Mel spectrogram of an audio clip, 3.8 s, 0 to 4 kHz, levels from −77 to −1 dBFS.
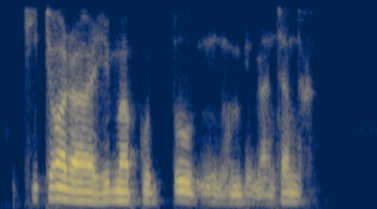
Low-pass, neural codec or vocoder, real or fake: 3.6 kHz; codec, 16 kHz in and 24 kHz out, 0.6 kbps, FocalCodec, streaming, 4096 codes; fake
